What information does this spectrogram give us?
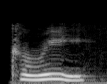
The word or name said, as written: karee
